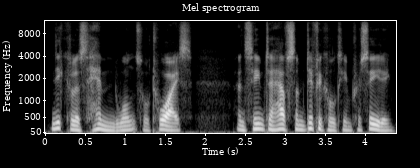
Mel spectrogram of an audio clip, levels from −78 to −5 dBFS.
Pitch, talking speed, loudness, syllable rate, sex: 125 Hz, 175 wpm, -20 LUFS, 6.2 syllables/s, male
